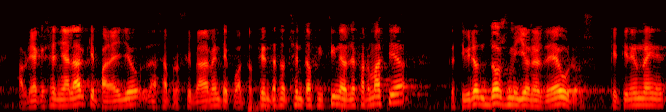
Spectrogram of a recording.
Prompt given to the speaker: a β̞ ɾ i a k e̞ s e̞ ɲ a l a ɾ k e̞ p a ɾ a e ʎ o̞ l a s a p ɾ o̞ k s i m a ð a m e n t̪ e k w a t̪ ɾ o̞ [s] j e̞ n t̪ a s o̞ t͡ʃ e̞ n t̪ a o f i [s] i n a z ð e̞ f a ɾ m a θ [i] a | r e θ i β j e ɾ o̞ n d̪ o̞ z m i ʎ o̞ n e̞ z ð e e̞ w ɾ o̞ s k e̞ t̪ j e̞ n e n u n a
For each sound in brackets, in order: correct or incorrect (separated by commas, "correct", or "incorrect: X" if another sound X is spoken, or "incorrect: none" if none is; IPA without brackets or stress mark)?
incorrect: θ, incorrect: θ, incorrect: j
